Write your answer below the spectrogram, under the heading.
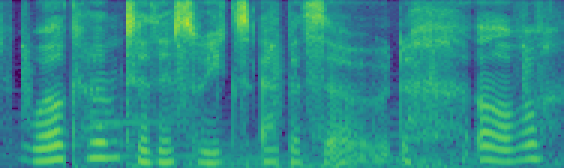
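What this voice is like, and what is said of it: Low, sultry bedroom voice. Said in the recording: “bedroom voice”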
